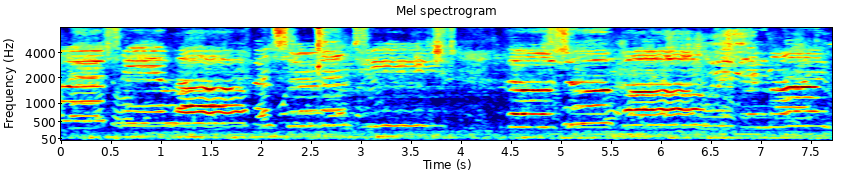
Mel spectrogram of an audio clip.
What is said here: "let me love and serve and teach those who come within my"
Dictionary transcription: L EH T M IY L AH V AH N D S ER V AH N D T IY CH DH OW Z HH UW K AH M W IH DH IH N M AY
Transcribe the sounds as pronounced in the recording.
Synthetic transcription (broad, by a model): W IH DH M IY L AH V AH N S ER AH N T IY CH DH OW Z HH UW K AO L W IH DH IH N M AY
